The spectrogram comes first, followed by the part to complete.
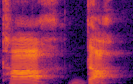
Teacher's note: İkinci kar samit özünün cingilti qarşılığına çevriləcək.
